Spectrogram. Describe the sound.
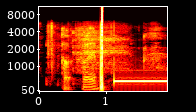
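A steady telephone line tone sounds while a caller is being reached on a radio show. It follows a moment of talk and holds at one even pitch, loud and unbroken, to the end.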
